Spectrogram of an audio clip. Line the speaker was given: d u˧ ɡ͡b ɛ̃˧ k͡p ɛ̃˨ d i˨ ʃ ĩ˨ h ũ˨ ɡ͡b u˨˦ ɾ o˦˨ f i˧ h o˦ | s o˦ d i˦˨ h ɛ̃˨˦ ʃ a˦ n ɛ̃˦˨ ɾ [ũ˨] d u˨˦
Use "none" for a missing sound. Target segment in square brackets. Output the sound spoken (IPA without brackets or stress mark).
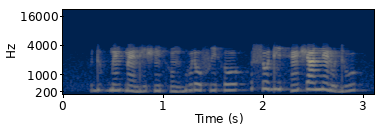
u˨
